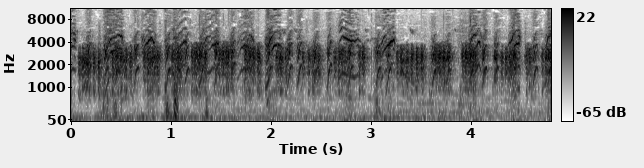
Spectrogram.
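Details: Streak-eared bulbul chattering, used as a trapping lure: harsh, bubbly notes crowd together in rapid bursts, with a few looping upslurred whistles standing out.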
